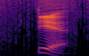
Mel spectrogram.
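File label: "die" fourth tone, Chinese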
